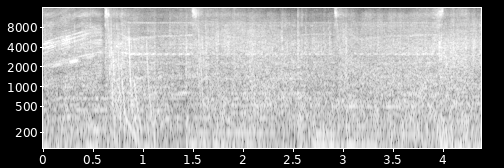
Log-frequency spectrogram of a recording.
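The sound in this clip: An energy blast attack from the Power Rangers Ultrazord, formed from the T-Rex, Moza and Terrazords and running on unstable power, roars as a loud, continuous wall of noise with a few sharp crashing bursts throughout.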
